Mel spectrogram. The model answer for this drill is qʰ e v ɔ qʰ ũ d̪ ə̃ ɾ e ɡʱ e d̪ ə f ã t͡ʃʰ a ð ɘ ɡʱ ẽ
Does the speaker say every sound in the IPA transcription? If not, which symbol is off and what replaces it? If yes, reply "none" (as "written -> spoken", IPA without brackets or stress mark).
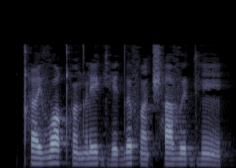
ð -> v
